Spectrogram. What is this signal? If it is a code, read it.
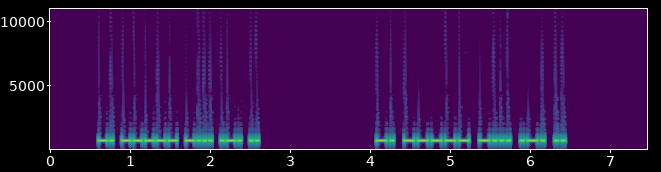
Morse code, heard as a keyed tone, about 35 wpm, 700 Hz. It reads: N0BRI N0BRI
